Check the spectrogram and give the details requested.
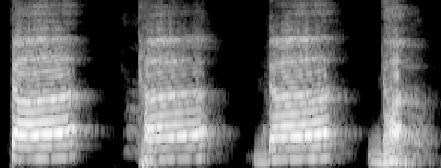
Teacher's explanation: जीभ गोल घूमकर ऊपर टच कर रही है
